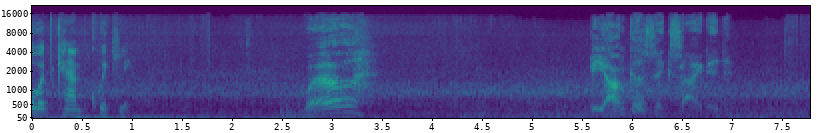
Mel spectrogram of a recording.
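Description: A man speaks calmly in a close, clear voice.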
